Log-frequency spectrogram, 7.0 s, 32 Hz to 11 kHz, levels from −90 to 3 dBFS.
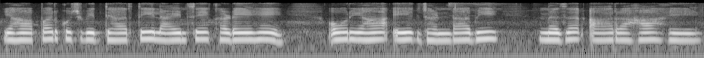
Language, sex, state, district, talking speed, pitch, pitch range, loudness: Hindi, male, Rajasthan, Jaipur, 145 wpm, 205 Hz, 200-210 Hz, -15 LUFS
